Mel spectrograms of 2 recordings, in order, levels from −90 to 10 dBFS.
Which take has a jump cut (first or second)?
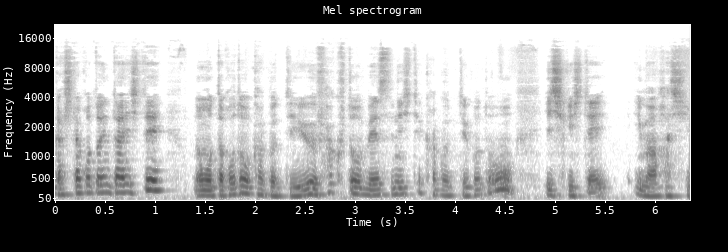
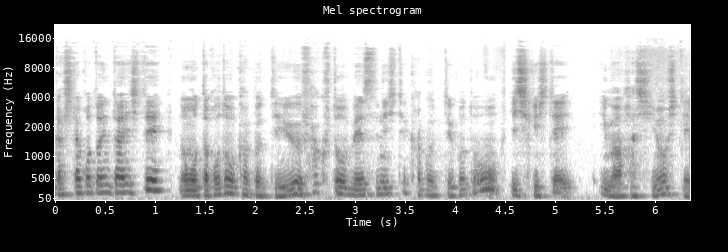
second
